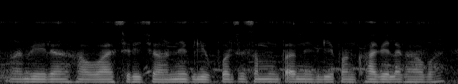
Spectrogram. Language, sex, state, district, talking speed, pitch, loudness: Hindi, male, Bihar, Jamui, 235 wpm, 120 Hz, -37 LUFS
